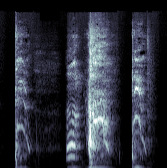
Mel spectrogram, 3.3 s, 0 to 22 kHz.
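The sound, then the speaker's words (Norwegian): Four separate, forceful coughs spread over a few seconds, the third one longest and harshest, with brief silences between them. Fairly loud, with no talking. “Jeg har vel stort sett hosta siden uh, juli 2020, jeg tenker meg om.”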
